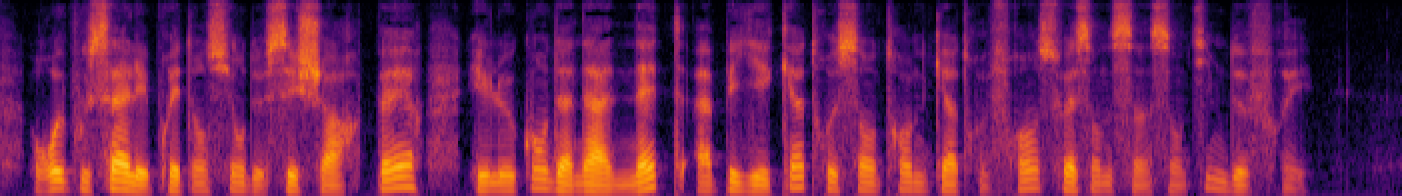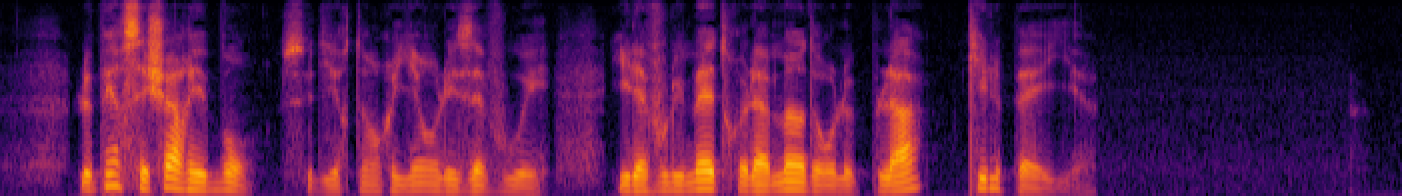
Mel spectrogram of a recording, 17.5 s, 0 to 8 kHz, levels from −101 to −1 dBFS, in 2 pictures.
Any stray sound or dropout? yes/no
no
